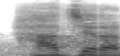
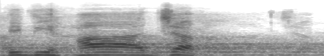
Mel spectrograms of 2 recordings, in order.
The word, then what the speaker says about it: হাজেরা: হাজেরা না বিবি হাজার? বলেন আমার সঙ্গে, বিবি আমরা বলি বিবি হাজেরা, এটা না, এর মূল প্রোনাউন্সিয়েশনটা হচ্ছে বিবি হাজার।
